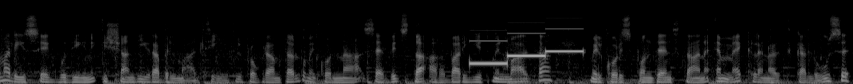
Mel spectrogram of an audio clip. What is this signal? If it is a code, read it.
Telephone call progress tone (North American plan), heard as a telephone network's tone, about 980, 1430, 1800 Hz. Special information tone.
